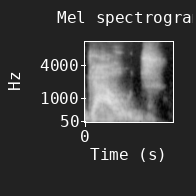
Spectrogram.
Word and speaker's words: gouge: Okay, you pronounce it gouge.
